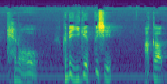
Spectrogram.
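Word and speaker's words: κενόω: 헬라어 발음으로 케노오, 이렇게 발음하는데 케노오.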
